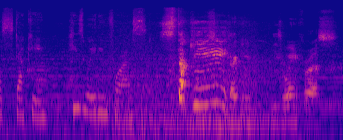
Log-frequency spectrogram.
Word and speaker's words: Stucky: Stucky. He's waiting for us. Which rhymes with Kentucky?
